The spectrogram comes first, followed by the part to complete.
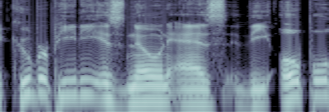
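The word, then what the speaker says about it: Coober Pedy: Heroes was shot in kuber py Australia I double checked with an actual Australian so if you complain that I'm saying it wrong you're wrong anyway kuber py is known as the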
